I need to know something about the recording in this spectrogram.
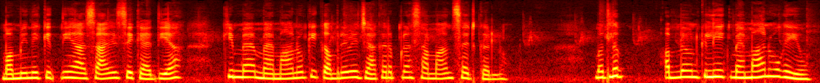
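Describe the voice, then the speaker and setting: A woman's voice: on the high side, moderate pace, mellow, voice pushed up, lightly acted. A woman voicing a young married daughter in a cartoon story, polite but easily wounded and given to complaint. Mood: hurt.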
